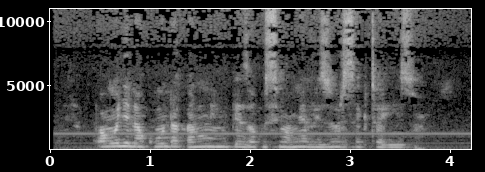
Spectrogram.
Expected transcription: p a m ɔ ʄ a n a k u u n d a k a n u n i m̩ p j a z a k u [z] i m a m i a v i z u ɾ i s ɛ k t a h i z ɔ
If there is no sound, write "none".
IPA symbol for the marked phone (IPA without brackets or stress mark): s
